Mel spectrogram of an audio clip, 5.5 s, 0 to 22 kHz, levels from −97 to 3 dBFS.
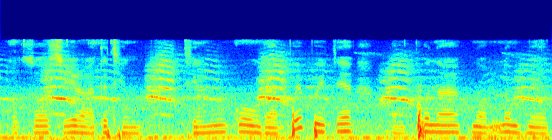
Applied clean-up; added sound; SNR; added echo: none; Gull, seagull; 4 dB; none.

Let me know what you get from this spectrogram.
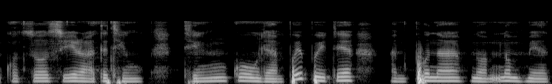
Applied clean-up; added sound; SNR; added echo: none; none; none; none.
